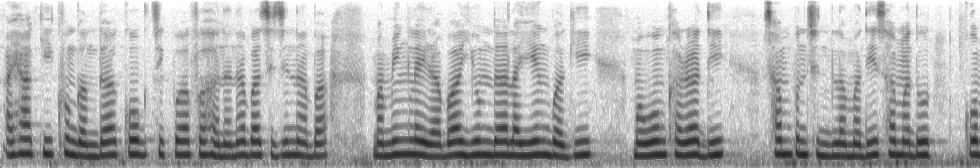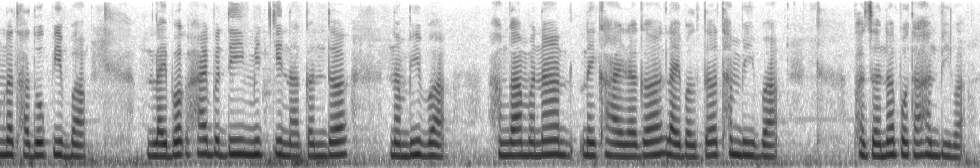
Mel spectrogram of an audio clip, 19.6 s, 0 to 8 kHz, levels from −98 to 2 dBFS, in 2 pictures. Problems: background sounds at intervals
